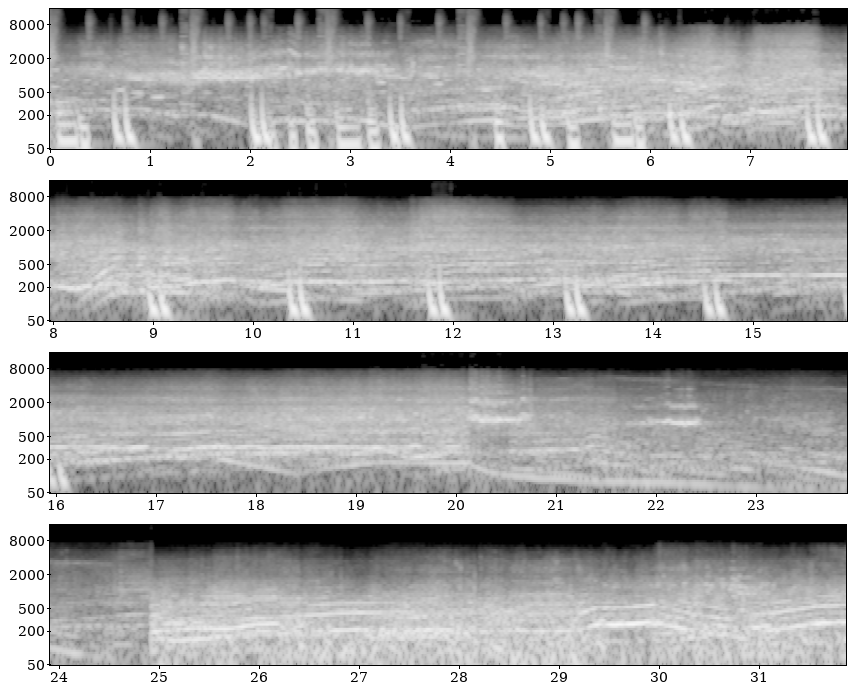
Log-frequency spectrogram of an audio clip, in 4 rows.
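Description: C5 Corvette's V8 engine revving up and down hard while drifting, with tyres skidding and squealing. The sound changes abruptly about five seconds before the end.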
